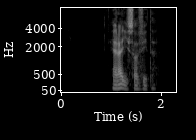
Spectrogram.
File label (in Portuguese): NARRACAO; meu tio lobisomem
